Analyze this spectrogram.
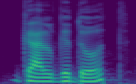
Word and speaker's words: Gal Gadot: And she coached a lot of big names like Gal Gadot on the set of Wonder Woman 2, or shall I say it with a proper pronunciation because I know how to pronounce her name, Gal Gadot, as well as Brosnan, McAdams, Penelope Cruz, so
